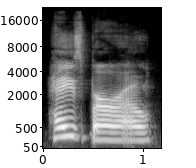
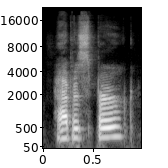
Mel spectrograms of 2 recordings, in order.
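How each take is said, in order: First: It is said as Hays-borough, ending in borough. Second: It is said as Happis-burg, with a hard g. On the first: The speaker calls it right. "It is burrow" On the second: The speaker calls it wrong. "if I've been saying it the, the wrong way for a long time"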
